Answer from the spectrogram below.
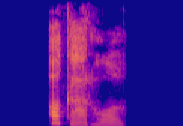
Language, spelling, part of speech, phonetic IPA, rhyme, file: Hungarian, akárhol, adverb, [ˈɒkaːrɦol], -ol, Hu-akárhol.ogg
- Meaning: 1. anywhere 2. wherever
